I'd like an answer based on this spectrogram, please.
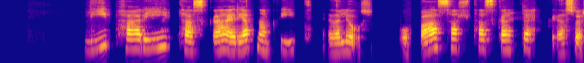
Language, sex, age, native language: Icelandic, female, 40-49, Icelandic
